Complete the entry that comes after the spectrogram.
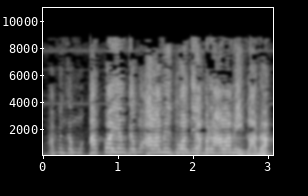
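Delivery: loud, fast sermon push; preacher firing a question at the congregation; fiery preaching. Acted. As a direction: hammer the question at the crowd. Pastor presses the congregation.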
